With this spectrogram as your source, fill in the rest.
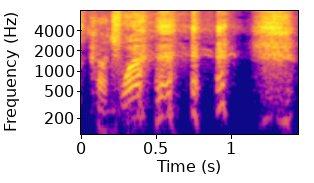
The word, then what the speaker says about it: Kochwar: Is it Kochwar? That's right. Yeah, it's Kochwar.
